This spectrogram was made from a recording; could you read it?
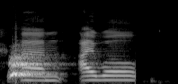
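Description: A dog barks twice, each bark long and drawn out with a loud, harmonic, slightly whiny tone, followed by silence.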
